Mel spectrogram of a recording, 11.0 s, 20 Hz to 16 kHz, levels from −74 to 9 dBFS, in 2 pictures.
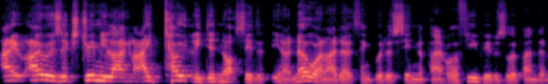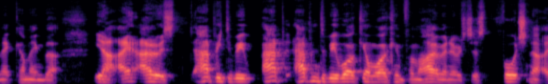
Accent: British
